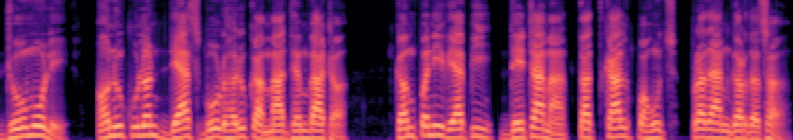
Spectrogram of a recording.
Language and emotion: Nepali, neutral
